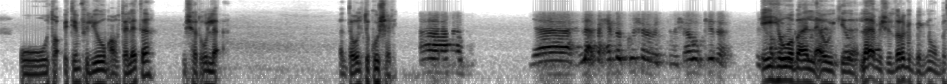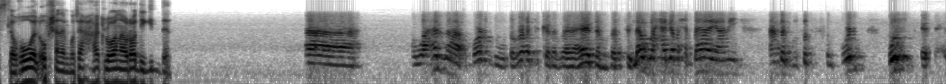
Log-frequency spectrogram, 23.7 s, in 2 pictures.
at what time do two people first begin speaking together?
9.5 s

